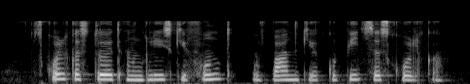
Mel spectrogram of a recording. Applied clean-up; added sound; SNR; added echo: neural mask model Resemble Enhance denoiser.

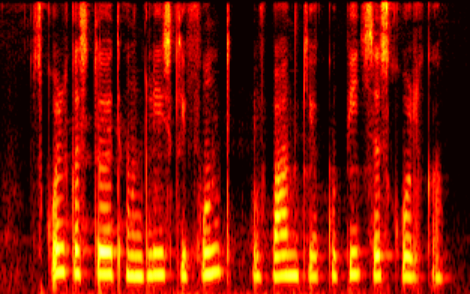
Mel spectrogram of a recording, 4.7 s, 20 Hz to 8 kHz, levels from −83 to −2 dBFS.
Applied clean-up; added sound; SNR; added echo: neural separator model SepFormer DNS4.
